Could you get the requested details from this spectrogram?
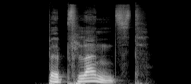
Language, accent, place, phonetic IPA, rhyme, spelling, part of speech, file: German, Germany, Berlin, [bəˈp͡flant͡st], -ant͡st, bepflanzt, verb, De-bepflanzt.ogg
- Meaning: 1. past participle of bepflanzen 2. inflection of bepflanzen: second-person singular/plural present 3. inflection of bepflanzen: third-person singular present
